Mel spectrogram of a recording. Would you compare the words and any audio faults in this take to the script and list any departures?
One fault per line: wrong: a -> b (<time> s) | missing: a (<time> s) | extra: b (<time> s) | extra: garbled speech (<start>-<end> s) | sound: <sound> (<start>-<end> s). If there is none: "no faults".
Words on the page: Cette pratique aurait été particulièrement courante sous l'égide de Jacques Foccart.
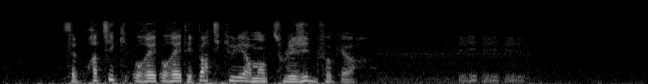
extra: aurait (1.6 s)
missing: courante (2.7 s)
missing: de Jacques (3.1 s)
sound: laugh (4.6-5.3 s)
